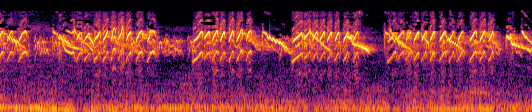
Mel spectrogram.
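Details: Oriental white-eye lure call used to attract birds: rapid high twittering bursts of thin downslurred notes, each burst about a second long, repeated with brief pauses; no other sounds clear.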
